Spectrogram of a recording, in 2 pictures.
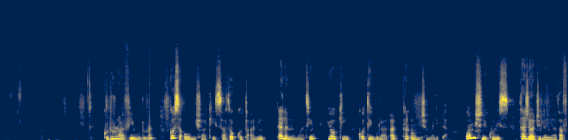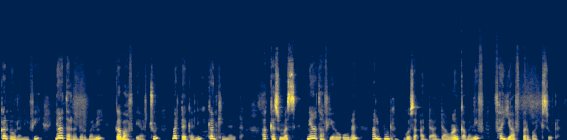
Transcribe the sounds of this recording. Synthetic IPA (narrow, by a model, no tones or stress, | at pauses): kʊd̪ʊɾaːfɪmʊd̪ʊɾɐnɡ̥ɔsɐʔo̞ːmɪʃaːkʰe̞ːsːaːt̪ɔkːɔt̪ɐʔɐniː | ᶑɐlɐnɐmaːt̪ʰiːn | jo̞ːkʰiːnkʼɔt̪e̞ːbʊlaːᶑaːŋkɐnʔo̞ːmɪʃɐmɐ̰nɪᶑɐ̥ | ʔo̞ːmɪʃnɪkʊnɪst̪ɐd͡ʒaːd͡ʒɪlɐɲaːt̪aːfkɐno̞ːlɐniːfɪɲaːt̪ɐrːɐd̪ɐɾbɐniː | ɡ̥ɐbaːfᶑɪjaːt͡ʃːuːn | mɐd̪ːɐɡɐliːkɐŋkʰɪnːɐnɪᶑɐ̥ʔɐkːɐsʊmɐs | ɲaːt̪aːfjɛɾo̞ːʔo̞ːlɐn | ɐlbuːd̪ɐɡɔsɐʔɐd̪ːɐ̰ɐd̪ːaːwaːŋkʼɐbɐniːf | fɐjːaːfbɐɾbaːt͡ʃːɪ̥sṵːᶑɐ̥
